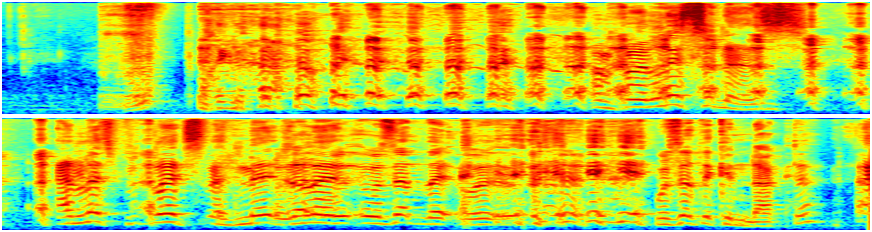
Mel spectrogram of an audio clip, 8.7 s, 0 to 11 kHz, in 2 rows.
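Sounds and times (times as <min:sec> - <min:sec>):
voice imitating a fart: 0:00.5 - 0:01.0
laughter: 0:01.0 - 0:07.6
speech: 0:01.1 - 0:08.6.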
